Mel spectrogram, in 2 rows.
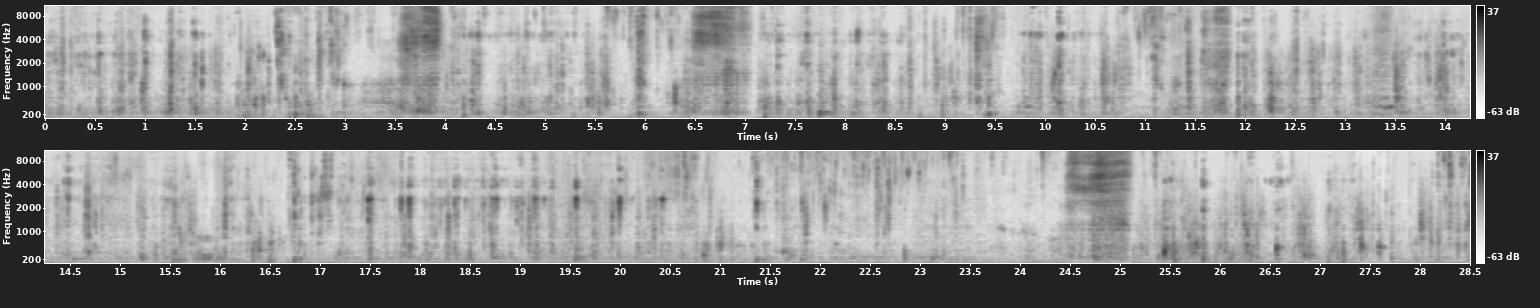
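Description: Close-miked eating sounds: wet, sticky chewing and mouth smacks of a saucy noodle meal, a dense patter of small clicks, with a few louder short bursts about 4, 7 and 25 seconds in.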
